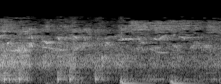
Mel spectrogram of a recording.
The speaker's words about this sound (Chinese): 有一位外国网友呢，捡到了一只受伤的雏鸟，想喂它，但是啊，这个可怜的小家伙很固执，只有听到这个妈妈的叫声才会吃饭。于是呢，这名网友就想了一个机智的办法，就是录下了别的鸟妈妈喂食的叫声，让小鸟顺利开口进食。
